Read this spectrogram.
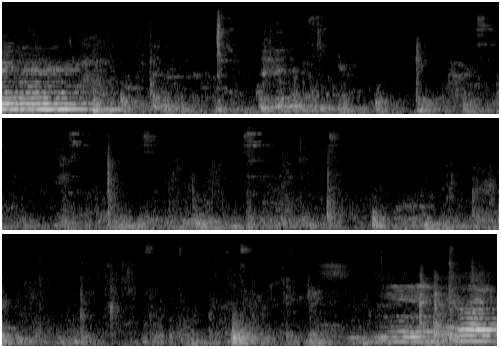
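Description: A man speaks quietly in a low murmur.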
